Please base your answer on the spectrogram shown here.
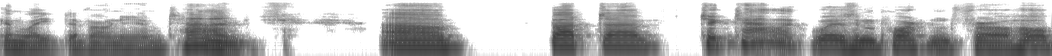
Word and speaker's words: Tiktaalik: How do you pronounce the name? Tiktaalik.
